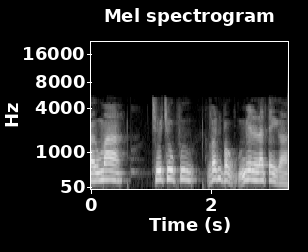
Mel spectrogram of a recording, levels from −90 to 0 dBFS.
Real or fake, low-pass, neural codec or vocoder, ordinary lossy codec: real; 5.4 kHz; none; MP3, 32 kbps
